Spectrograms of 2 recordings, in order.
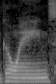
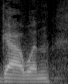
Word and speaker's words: Gawain: Uh, many people pronounce his name Gawain, some people pronounce it Gawain.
